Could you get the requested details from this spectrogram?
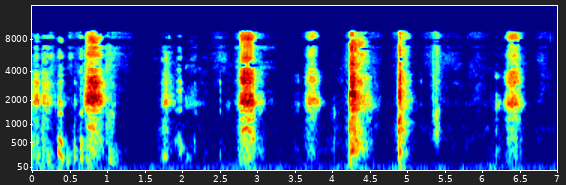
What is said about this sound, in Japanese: よ、待ってました。 咳込むの待ってました。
